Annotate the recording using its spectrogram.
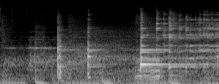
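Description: Metal gym equipment clinking: a few sharp clicks, then a clang that rings on.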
